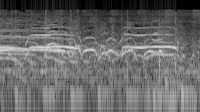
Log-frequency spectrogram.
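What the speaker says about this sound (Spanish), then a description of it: "Los copanecos, un fuerte aplauso." A crowd at a school Día del Indio celebration cheers loudly for the Copán department delegation, with high shrill voices and whistle-like calls rising and falling over a steady low murmur for about three seconds.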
